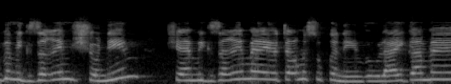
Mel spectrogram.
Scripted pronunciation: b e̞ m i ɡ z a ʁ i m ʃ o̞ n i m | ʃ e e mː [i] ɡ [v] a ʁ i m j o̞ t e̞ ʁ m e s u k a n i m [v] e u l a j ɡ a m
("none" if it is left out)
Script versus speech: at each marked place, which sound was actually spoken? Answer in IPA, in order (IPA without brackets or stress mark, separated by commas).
i, z, v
